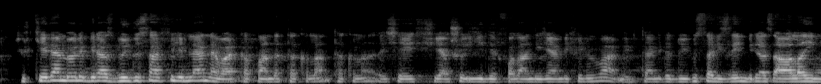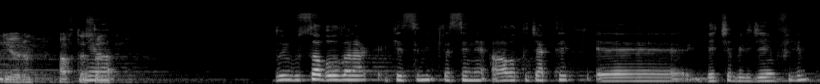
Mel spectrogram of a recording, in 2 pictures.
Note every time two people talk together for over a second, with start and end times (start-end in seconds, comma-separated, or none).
none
